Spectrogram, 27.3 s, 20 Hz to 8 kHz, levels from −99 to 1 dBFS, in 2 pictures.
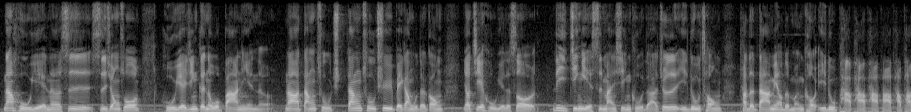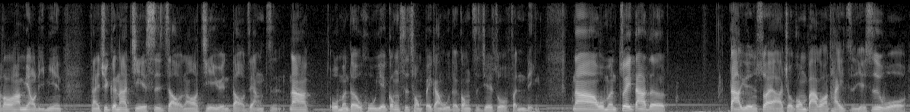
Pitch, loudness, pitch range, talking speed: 110 Hz, -29 LUFS, 100-125 Hz, 275 characters per minute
